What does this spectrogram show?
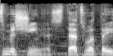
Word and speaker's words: Machinist: assuming fits in with the lore is machinist pronounced machinist or machinist I used to call it machinist but it is machinist so yeah uh the former sounds like they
